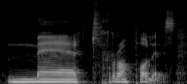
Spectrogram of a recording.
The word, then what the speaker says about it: Metropolis: catastrophe antithesis bacteria and Metropolis so in English we say Metropolis with a short e but in Greek that word actually has a long e so hence the eer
